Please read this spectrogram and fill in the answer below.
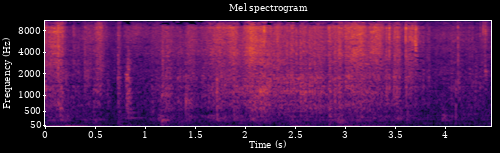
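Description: Soft rustling and scraping of cardboard packaging with a few faint knocks as hands work a glass aquarium out of its box.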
